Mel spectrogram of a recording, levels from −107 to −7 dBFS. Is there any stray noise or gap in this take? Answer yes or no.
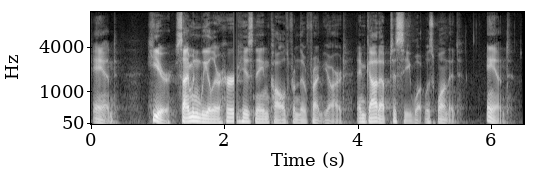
yes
